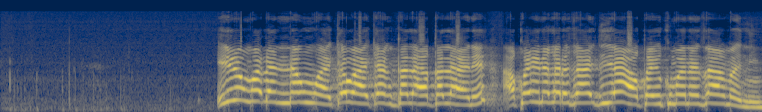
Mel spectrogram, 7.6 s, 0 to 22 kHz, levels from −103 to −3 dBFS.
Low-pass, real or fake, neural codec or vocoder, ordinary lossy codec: 14.4 kHz; fake; vocoder, 44.1 kHz, 128 mel bands, Pupu-Vocoder; none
